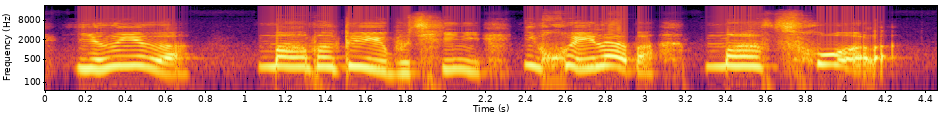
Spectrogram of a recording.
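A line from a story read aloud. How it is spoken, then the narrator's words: Loud wailing sobs. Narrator (Chinese): 他嚎啕大哭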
